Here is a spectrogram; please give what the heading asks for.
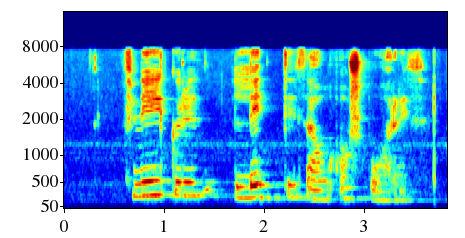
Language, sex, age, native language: Icelandic, female, 50-59, Icelandic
